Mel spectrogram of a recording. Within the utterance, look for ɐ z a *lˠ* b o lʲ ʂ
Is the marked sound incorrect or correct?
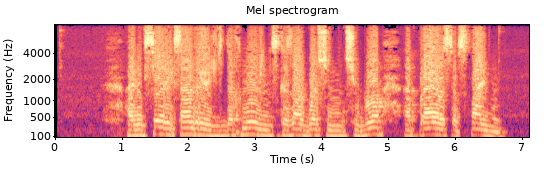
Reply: correct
